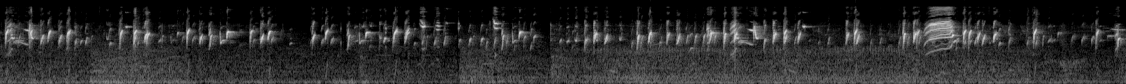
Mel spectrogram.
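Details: Goldfinch singing a long run of quick, chattering twitters and tinkling notes in bursts, with a brief pause midway and a louder burst near the end.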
